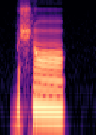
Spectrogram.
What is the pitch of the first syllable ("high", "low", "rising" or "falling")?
low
